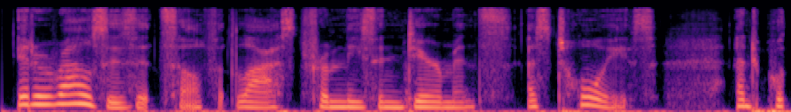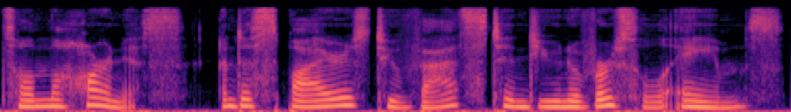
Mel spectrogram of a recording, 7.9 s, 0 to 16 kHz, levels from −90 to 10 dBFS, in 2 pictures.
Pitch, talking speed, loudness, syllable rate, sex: 205 Hz, 165 wpm, -18 LUFS, 4.8 syllables/s, female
